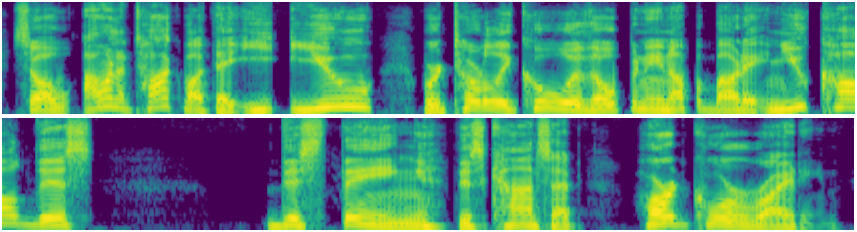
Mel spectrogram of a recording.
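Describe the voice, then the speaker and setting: A man's voice: high-pitched, lively intonation, moderate pace, fairly bright tone, no echo, studio quality. A man hosting a podcast interview, speaking in an effusive, emphatic, enthusiastic way.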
